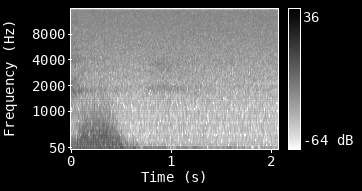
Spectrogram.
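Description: A fiery creature breathes with a low, rushing whoosh.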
